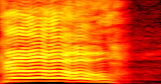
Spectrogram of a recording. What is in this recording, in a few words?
SPOKEN VOX, ADLIPS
